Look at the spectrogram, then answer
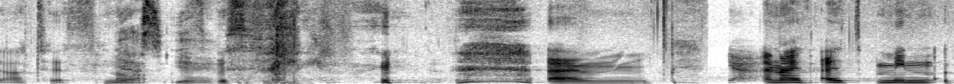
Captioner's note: laughing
